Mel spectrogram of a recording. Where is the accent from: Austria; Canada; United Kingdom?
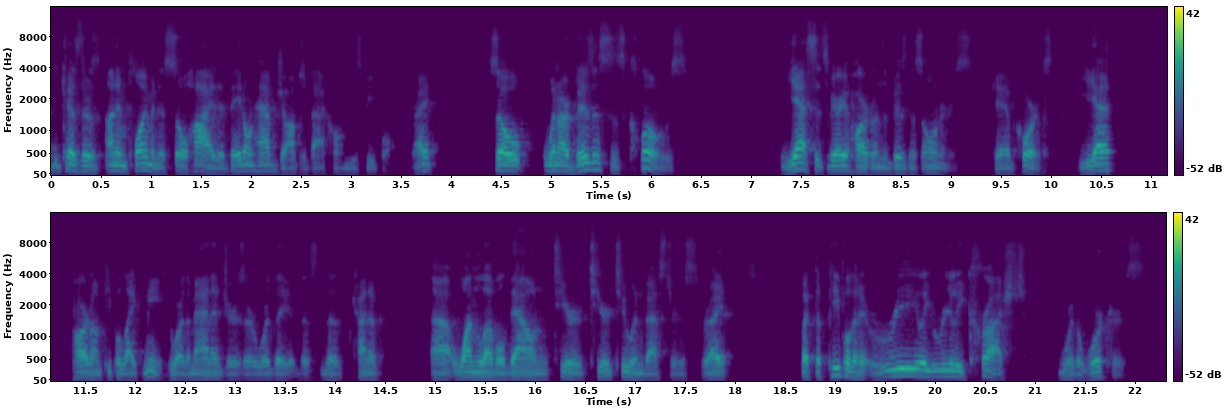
Canada; I grew up in Canada, regular upbringing, supportive parents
